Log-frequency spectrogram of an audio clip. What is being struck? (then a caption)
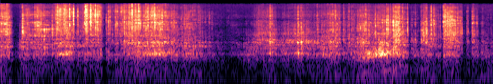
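Plastic milk jug. Long red nails rapidly scratch and tap the side of an empty, hollow white plastic milk jug. A continuous dry, rasping scrape carries a hollow midrange resonance, with soft taps mixed in. It swells and fades in waves, thins briefly near the middle, then builds to its loudest point before easing off.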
